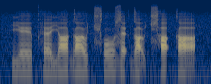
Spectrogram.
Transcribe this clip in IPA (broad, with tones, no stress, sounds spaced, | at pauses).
j e˨ ɪ̯ pʰ ɛ˨ j ä˦ ɡ a˦ ʊ̯ t͡ɕʰ o˦ z ɛ˦ ʔ ɡ a̰˦˨ ʊ̯ t͡ɕʰ ä˦ ʔ k ä̰˦˨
